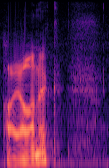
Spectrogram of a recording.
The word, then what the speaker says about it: ionic: they were doing oh they were doing an ironic mispronunciation like sparrowson thought it was ironic but it's I ionic ionic all right we're [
